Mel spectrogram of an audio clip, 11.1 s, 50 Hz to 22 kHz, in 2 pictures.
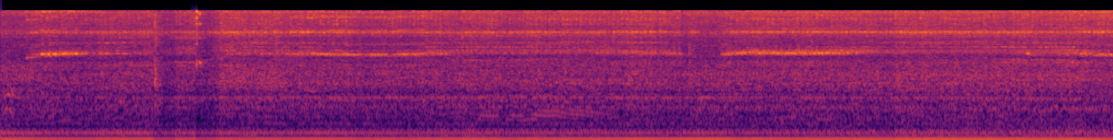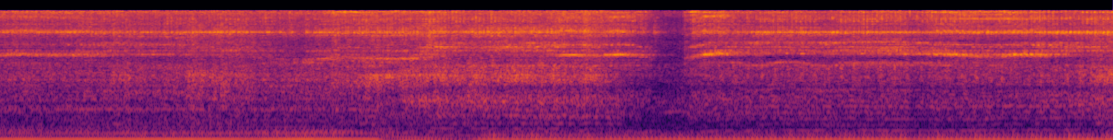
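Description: Off-road 4x4 being winched out of a mud hole: its engine running under the steady whine of the electric front winch, a loud continuous drone. About three-quarters of the way through the low hum slides down in pitch and settles at a new steady level.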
